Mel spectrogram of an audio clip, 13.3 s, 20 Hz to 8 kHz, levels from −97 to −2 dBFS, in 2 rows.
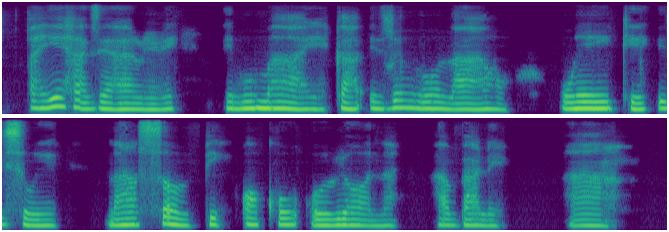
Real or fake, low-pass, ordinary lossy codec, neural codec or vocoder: fake; 7.2 kHz; none; codec, 16 kHz, 0.8 kbps, ZipCodec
